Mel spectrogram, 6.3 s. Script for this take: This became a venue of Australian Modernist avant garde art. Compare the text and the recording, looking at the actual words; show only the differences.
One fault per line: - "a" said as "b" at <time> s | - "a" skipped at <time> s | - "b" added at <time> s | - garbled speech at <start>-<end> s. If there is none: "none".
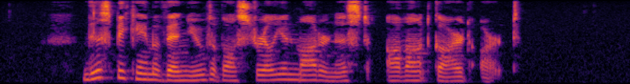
none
